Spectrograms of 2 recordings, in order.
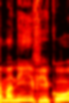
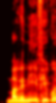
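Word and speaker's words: magnifico: आगे जी ए मनीफिको ये शानदार है। ये लफ्ज़ है इसमें जी ये साइलेंट है, ठीक है। मगनीफिको नहीं बोल देना, ये लफ्ज़ है ए मनीफिको ये शानदार है, ठीक है।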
